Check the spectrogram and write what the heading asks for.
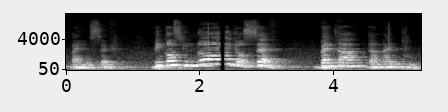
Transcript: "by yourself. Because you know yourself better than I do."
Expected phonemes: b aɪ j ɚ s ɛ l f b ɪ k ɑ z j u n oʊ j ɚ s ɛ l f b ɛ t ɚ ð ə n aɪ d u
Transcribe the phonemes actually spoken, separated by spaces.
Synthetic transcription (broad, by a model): b aɪ j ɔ s ɛ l f b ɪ k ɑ s j u n oʊ j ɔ s ɛ l f b ɛ t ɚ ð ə n aɪ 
